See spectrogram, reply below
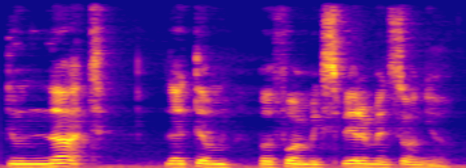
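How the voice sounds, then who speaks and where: A man's voice: mid-range voice, fairly even intonation, normal speed, fairly bright tone, a little hiss or hum, natural voice. A man playing a desperate widowed woman who gives urgent, melodramatic, repetitive pleas in an improvised comic radio play. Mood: urgent warning. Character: desperate widowed woman Yvette, frantically warning of experiments.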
